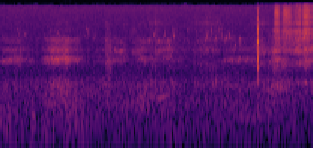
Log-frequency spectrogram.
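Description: Faint footsteps through grass over a quiet outdoor background, with a single sharp click near the end.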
